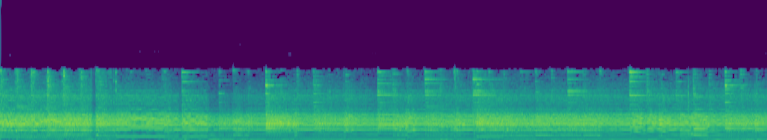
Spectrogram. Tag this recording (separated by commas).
playing electric guitar, Music, Musical instrument, Plucked string instrument, Acoustic guitar, Electric guitar, Guitar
